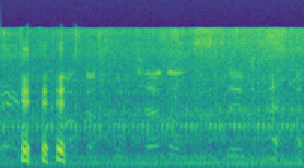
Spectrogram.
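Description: A Jeep Grand Cherokee's engine idling steadily, a low even hum, with a short burst of a man's voice at the very start.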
